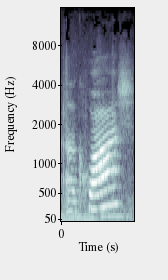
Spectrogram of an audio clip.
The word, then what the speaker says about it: Aquage: And what I actually purchased is, it's another very well-known line called Aquage.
